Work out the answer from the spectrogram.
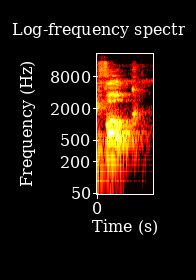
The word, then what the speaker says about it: folk: a word f-o-l-k too do you even pronounce it Ellen there folk yeah yeah it's like Polk like Spencer like Marshall Faulk I don't know okay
